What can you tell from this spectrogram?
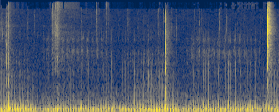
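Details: Gentle purring from a cat asleep near a fireplace: a low, throbbing rumble with a regular pulse, accompanied by a few bright crackles of burning wood.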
